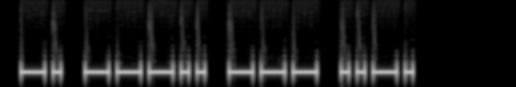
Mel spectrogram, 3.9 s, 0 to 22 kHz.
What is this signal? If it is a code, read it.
Morse code, heard as a keyed tone, about 20 wpm, 700 Hz. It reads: N8OF
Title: USA Call Signs - 4 Characters - Repeated 3x - 20wpm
